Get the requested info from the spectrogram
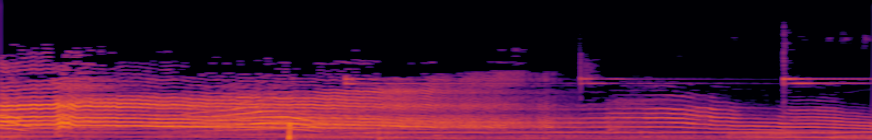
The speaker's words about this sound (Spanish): y el gato gris que vivía con él maullaba al unísono.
